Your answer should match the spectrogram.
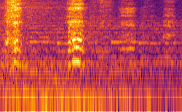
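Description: A woman gasping and straining while a climbing axe's shaft is pressed against her throat: two short choked gasps about a second apart, then a fainter one. Underneath, a dark film score with a deep rumble slowly fades.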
